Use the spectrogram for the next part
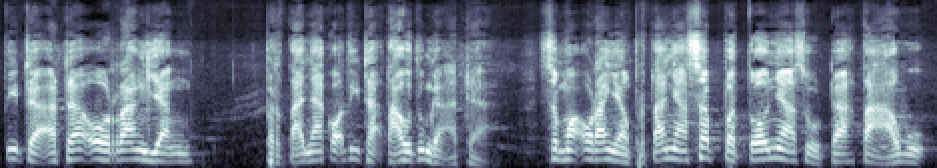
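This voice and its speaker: A man's voice: on the high side, normal speed, a bit bright. A middle-aged man gives a motivational seminar talk, teasing the audience with questions and laughing along. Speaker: business motivational trainer.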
